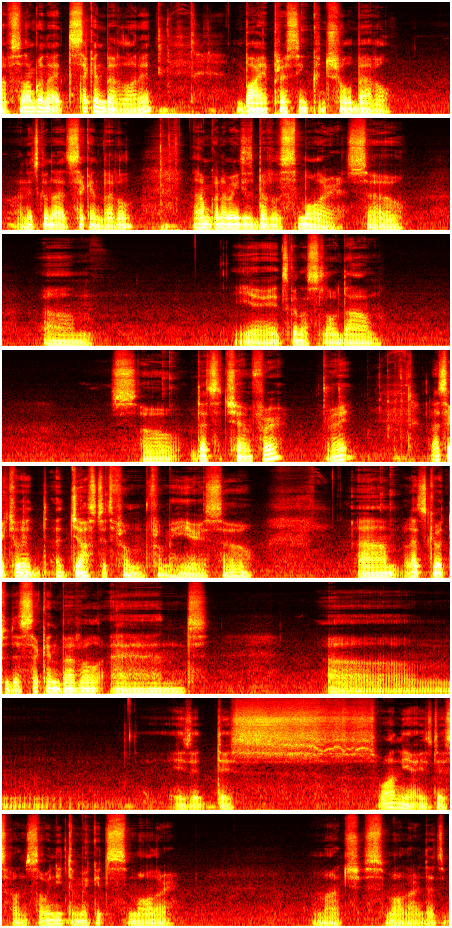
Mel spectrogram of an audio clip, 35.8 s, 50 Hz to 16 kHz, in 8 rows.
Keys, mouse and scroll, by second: 1.6 q, 17.0 shift+middle click, 17.4 ctrl+`.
